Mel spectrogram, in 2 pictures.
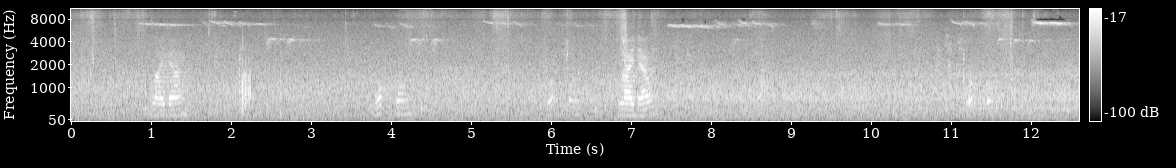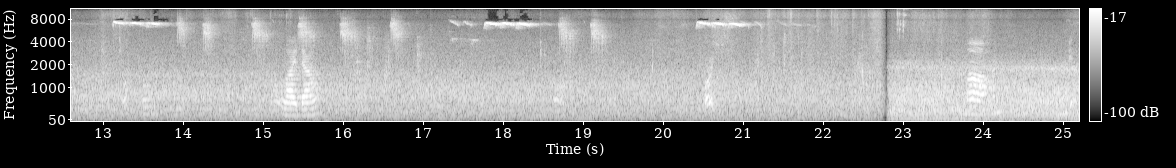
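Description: A woman calls out short commands to a dog outdoors.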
